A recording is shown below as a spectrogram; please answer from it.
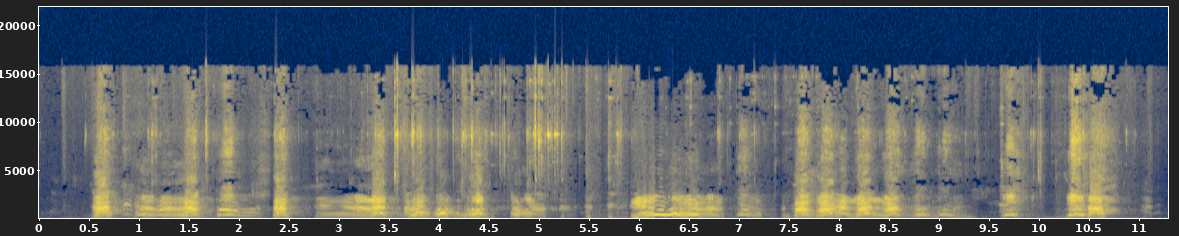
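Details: At a dog park where a wolf dog bullies a husky shepherd with pink eyebrows, loud, close dog vocalizing: sharp barks and yips mixed with wavering, whiny howl-like tones in rapid bursts over about ten seconds.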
